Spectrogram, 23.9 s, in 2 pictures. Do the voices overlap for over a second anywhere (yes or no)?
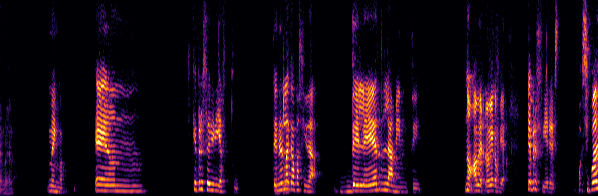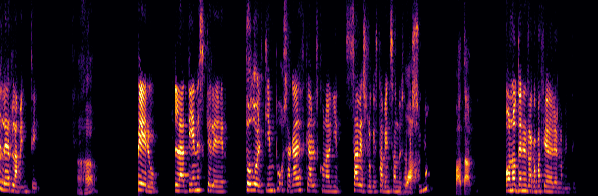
no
